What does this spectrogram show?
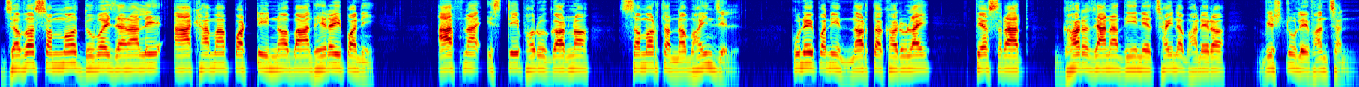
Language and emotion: Nepali, neutral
